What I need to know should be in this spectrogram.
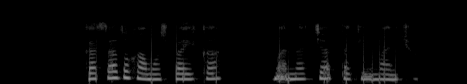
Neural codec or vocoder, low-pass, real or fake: vocoder, 44.1 kHz, 80 mel bands, Vocos; 7.2 kHz; fake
